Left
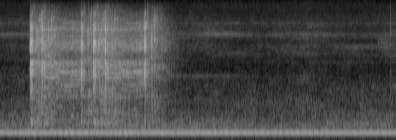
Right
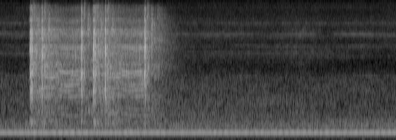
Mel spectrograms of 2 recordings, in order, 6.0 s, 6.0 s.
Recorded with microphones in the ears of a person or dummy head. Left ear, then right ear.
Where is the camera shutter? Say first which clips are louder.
Right 1 dB; 30° right (ahead or behind), 3.5 m.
